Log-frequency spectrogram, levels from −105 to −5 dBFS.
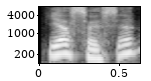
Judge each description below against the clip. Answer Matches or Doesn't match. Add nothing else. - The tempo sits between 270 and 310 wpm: Matches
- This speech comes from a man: Matches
